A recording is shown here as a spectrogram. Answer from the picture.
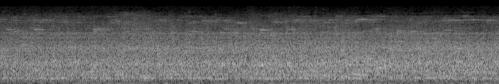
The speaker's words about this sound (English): It's a great big tractor.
